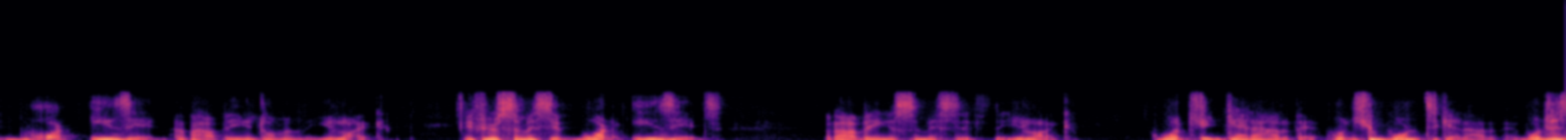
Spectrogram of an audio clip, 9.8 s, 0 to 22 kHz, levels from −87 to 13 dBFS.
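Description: From start to finish the speech sounds rough and raspy, with heavy coding damage and nothing above 7.2 kHz. This is the AMR wideband (HD Voice) codec at its lowest mode, which fits 6.6 kbit/s, too coarse to model the vocal tract cleanly.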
